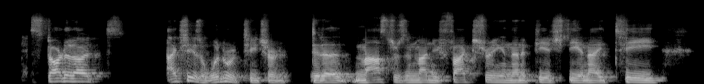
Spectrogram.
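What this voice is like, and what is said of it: Irish accent. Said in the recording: “I'm Irish, grew up in Ireland. Accent might have been a giveaway.”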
